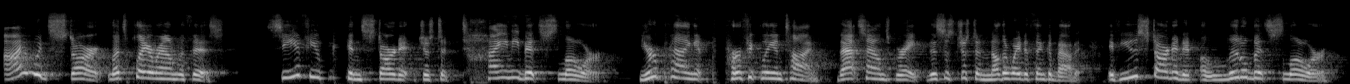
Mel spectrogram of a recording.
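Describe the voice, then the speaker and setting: A middle-aged woman teaching a percussion masterclass, gently encouraging and often repeating words as she thinks aloud. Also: fairly high pitch, lively intonation, moderate pace.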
